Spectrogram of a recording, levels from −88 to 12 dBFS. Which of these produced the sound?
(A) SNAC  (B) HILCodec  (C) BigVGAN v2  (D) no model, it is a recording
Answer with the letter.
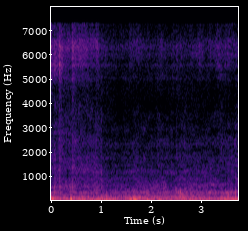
A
